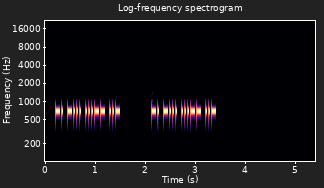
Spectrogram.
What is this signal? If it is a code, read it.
Morse code, heard as a keyed tone, about 40 wpm, 700 Hz. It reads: NB3U NB3U
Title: USA Call Signs - 4 Characters - Repeated 2x - 40wpm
